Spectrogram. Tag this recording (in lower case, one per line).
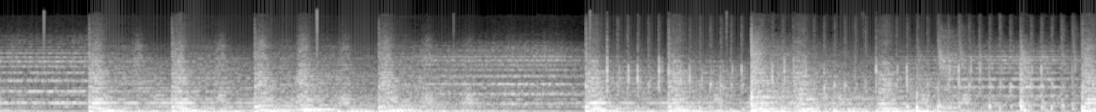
music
